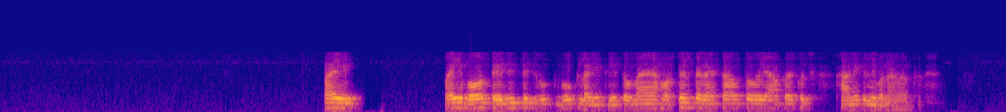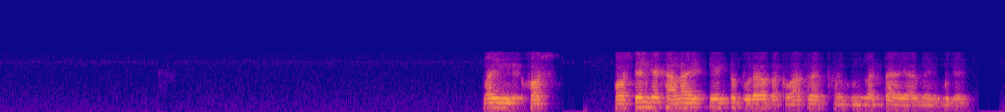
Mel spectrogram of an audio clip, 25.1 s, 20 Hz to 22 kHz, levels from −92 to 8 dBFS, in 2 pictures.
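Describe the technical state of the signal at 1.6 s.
GSM full-rate codec damage is present at 1.6 s, as it is throughout the speech. The codec models the vocal tract and drives it with a sparse pulse excitation, which fits a 13 kbps stream, and cuts everything above 4 kHz, leaving a plainly audible buzzy, gravelly roughness.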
